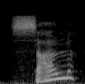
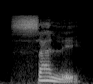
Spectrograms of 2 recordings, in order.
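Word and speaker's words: salé: without the accent so if you don't put the accent it means dirty and then you pronounce it Sal but in that case here okay you put the accent and it's quite important because in that case it means salted okay Sally okay say s say Delo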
